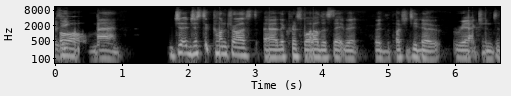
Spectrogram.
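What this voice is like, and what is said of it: Usual voice. Nothing is said of it.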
